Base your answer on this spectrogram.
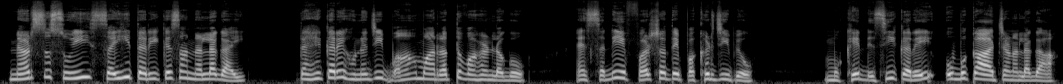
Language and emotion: Sindhi, disgusted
